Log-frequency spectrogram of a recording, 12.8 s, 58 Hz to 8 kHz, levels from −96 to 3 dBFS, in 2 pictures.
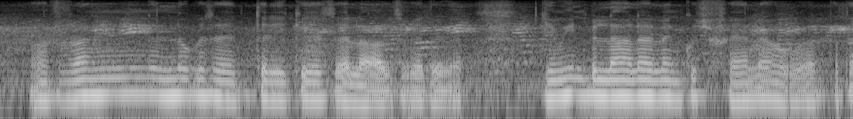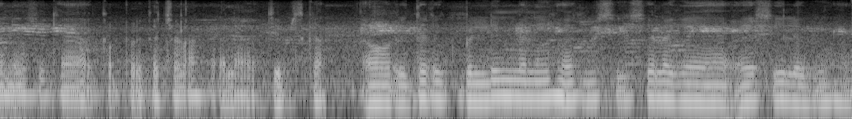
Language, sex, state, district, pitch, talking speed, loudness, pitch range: Hindi, male, Uttar Pradesh, Muzaffarnagar, 135 Hz, 140 wpm, -27 LUFS, 125-145 Hz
